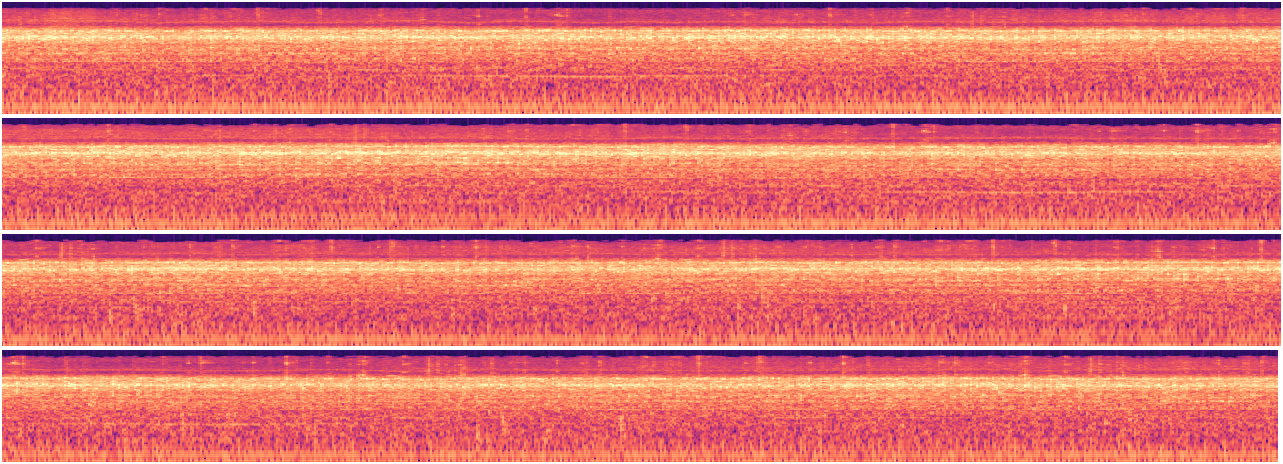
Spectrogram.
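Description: A farm tractor engine drones loud and unbroken as the tractor pulls a cultivator across a field preparing a seedbed, with a rough ride on its suspension.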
